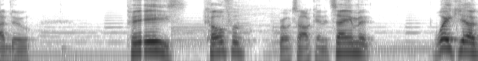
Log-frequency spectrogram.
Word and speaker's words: Kofa: Once again, I am your humble host, Kofa. Ko FA, not coffee, not kufu, not kofi, or any variation thereof. Kofa rhymes with sofa.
